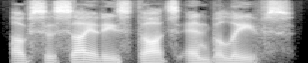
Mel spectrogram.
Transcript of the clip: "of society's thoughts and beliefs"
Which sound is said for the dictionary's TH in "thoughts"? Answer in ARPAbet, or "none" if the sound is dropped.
TH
